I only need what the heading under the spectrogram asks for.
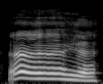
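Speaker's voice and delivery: high, drawn-out "ah, yeah"; doubtful reaction. Acted. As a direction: stretch it out, humoring a silly idea. Mock reaction to training scene.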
